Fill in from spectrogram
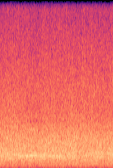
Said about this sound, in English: A frustrating start for de Minaur on centre court, Rublev capitalising to claim the opening set. But it didn't take long for the demon to get the crowd roaring again.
